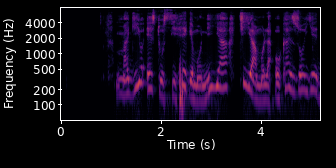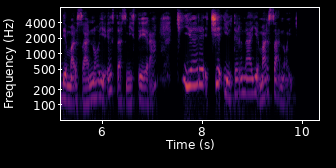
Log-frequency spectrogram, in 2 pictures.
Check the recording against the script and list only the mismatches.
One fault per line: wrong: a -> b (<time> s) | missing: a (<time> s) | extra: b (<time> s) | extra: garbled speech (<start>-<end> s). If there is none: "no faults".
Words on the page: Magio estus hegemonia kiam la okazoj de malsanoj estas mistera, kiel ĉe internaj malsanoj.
no faults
